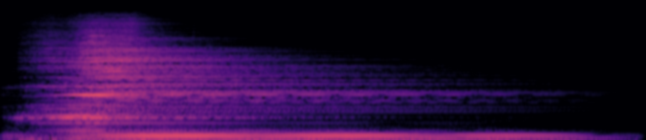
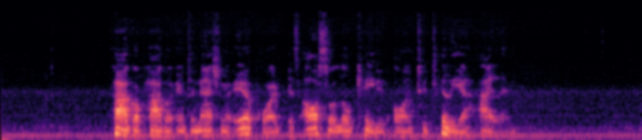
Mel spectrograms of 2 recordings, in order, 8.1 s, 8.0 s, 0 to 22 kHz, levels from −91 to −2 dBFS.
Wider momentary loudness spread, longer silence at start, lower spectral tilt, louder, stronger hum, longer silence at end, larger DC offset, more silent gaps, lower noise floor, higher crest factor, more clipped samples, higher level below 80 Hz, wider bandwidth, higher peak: first, 22 LU vs 15 LU; about the same, 0.05 s vs 0.05 s; second, -2.5 dB/octave vs -7.5 dB/octave; second, -39 LUFS vs -31 LUFS; neither; first, 0.6 s vs 0 s; neither; neither; first, -72 dBFS vs -55 dBFS; about the same, 20 dB vs 24 dB; neither; about the same, -52 dBFS vs -56 dBFS; about the same, 16 kHz vs 16 kHz; second, -24 dBFS vs -10 dBFS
